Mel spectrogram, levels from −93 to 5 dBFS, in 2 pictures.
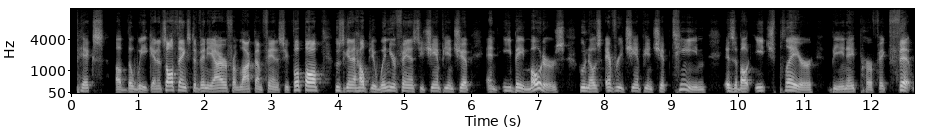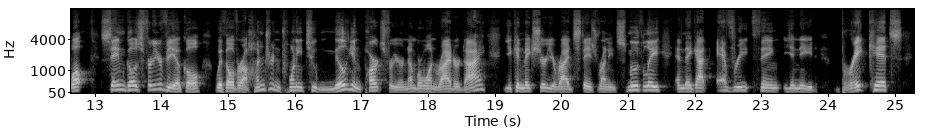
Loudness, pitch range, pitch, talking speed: -25 LUFS, 115-165 Hz, 130 Hz, 180 wpm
